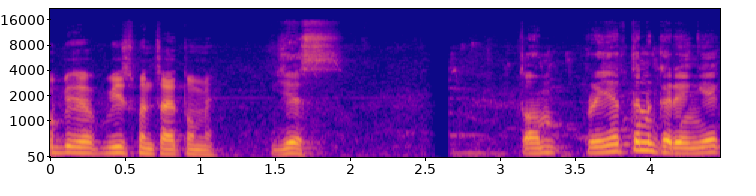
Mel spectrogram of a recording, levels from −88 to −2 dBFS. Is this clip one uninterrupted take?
no; 1 cut; at 2.5 s

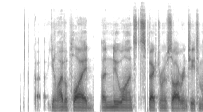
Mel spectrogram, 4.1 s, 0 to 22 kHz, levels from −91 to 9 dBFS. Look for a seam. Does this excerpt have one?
yes; 1 cut; at 1.9 s

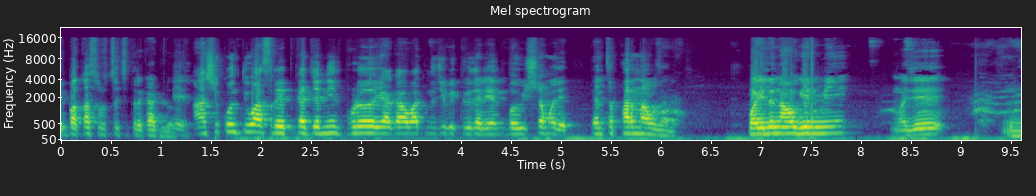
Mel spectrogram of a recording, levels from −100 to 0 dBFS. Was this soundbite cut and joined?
yes; 1 cut; at 1.4 s

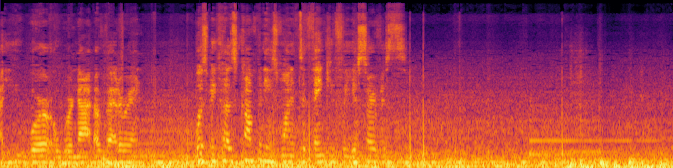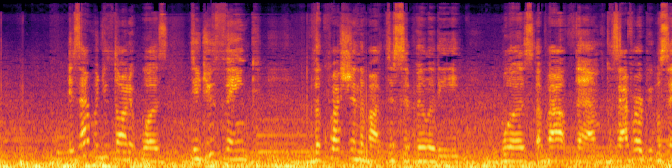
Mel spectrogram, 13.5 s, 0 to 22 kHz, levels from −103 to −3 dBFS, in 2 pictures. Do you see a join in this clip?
no; 0 cuts

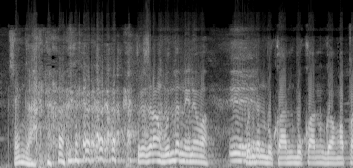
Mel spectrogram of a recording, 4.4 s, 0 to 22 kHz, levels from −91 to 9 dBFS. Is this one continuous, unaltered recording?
yes; 0 cuts

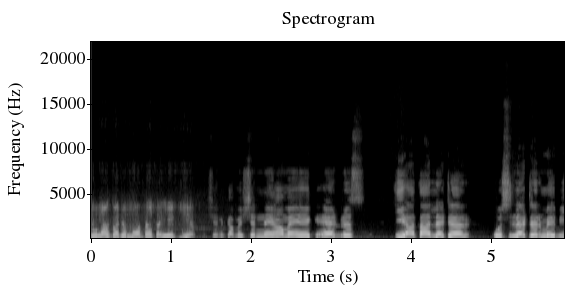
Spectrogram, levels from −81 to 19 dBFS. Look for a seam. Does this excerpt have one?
yes; 1 cut; at 1.8 s

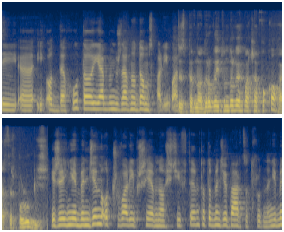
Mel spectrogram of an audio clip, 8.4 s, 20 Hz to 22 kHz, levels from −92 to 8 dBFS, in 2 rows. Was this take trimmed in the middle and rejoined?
yes; 2 cuts; at 2.6 s, 4.8 s

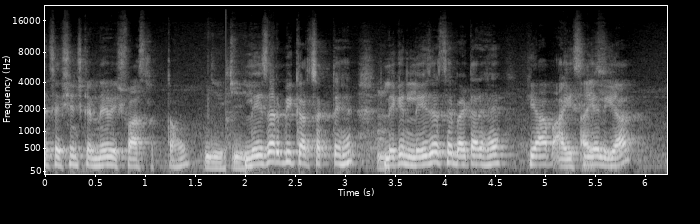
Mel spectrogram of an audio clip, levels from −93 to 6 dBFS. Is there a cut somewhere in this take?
yes; 1 cut; at 1.8 s

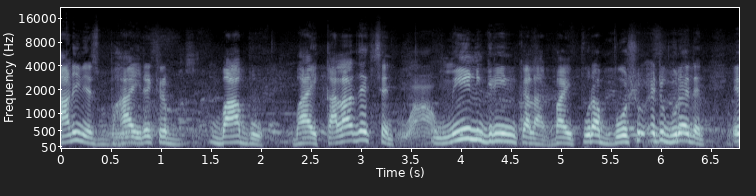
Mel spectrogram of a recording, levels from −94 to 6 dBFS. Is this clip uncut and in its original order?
yes; 0 cuts

